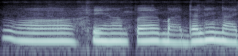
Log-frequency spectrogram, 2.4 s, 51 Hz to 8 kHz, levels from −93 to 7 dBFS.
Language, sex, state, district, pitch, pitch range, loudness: Hindi, female, Uttar Pradesh, Lucknow, 200 Hz, 195-205 Hz, -15 LUFS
